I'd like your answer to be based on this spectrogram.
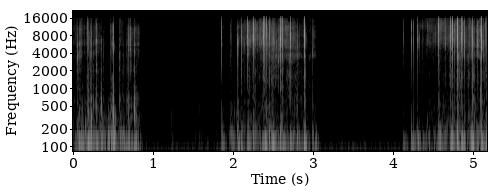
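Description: Long nails scratch and tap across the square glass studs on top of a soft pillow, making dense, bright, rustling scratches with a low rumble underneath. The sound comes in three bursts separated by quiet pauses.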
